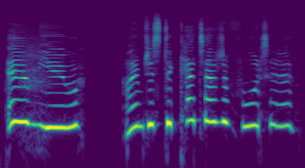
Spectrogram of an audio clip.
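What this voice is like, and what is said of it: Cat character with British accent. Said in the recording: “everything sounds better in a British accent ... British Kitty in the City”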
